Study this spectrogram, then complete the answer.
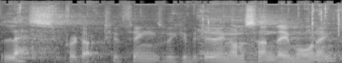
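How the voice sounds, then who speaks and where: A man with a British accent speaks amid noticeable background noise and audible room echo. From England, Oxford. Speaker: public speaker. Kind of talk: conference talk. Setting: stage with audience. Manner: many fillers and repetitions.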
